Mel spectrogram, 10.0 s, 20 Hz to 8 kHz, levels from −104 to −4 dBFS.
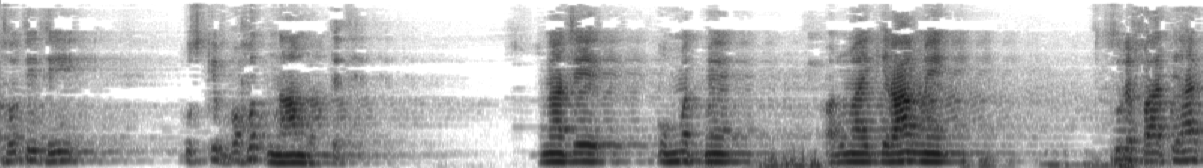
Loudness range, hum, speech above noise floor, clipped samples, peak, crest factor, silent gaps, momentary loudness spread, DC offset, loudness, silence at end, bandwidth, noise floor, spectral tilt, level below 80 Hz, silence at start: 6 LU; none; 53 dB; under 0.1%; 0 dBFS; 22 dB; none; 20 LU; under 0.1%; -20 LUFS; 0 s; 7.4 kHz; -73 dBFS; -7.5 dB/octave; -44 dBFS; 0 s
